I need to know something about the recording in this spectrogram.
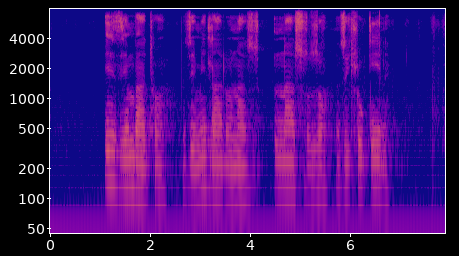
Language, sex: South Ndebele, male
